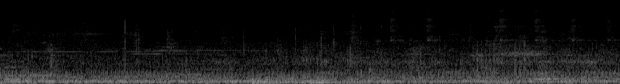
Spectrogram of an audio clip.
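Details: Sphynx cat mother with her kittens playing in their nest indoors: a steady low rumbling purr runs throughout, with faint rustling and small clicks over it.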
